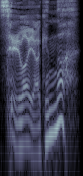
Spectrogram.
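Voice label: Voice heal, Japanese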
